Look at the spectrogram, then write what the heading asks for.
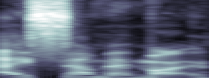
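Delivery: put-on arrogant voice. Doing a timed impression of a named character: Chaz Princeton voice. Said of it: "do what he sounds like in my head".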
